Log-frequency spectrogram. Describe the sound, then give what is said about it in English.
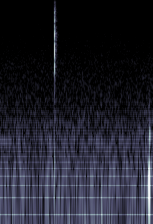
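A single crisp mouse click sounds once, short and sharp, as dice are rolled in a digital game, followed by a faint low bump near the end. “So I click the dice, but there it goes.”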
